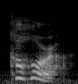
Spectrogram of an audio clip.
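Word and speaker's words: Khora: of h erasure whatsoever so again it is co hora cup whole raah kejoro now as we discussed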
